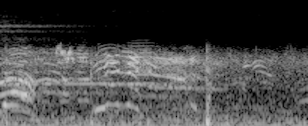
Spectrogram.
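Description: Distant shouts and calls of football players and spectators on the pitch, with one sharp knock about one and a half seconds in.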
